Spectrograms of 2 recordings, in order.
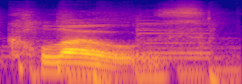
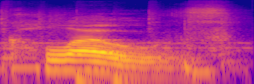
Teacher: the S is actually pronounced like a Z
